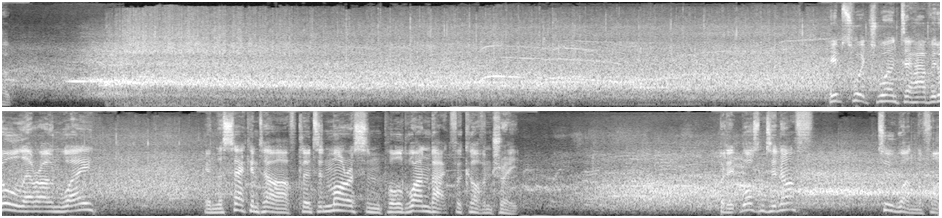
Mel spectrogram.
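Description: A large crowd cheers and roars loudly.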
